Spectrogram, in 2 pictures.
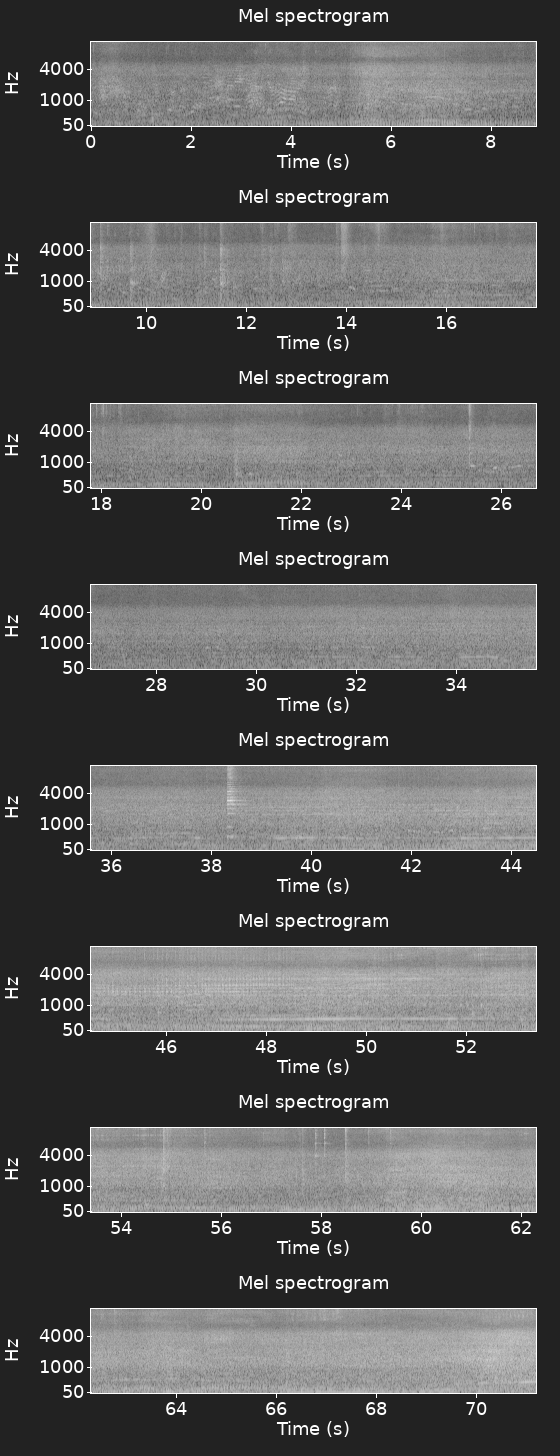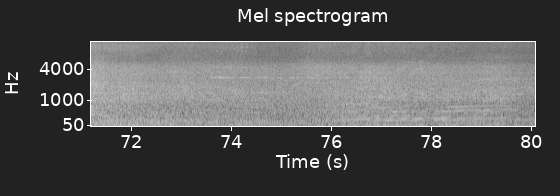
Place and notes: Nanzhu Rd., Luzhu Dist. - Traditional market blocks
Walking in the traditional market, traffic sound, Traditional market blocks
